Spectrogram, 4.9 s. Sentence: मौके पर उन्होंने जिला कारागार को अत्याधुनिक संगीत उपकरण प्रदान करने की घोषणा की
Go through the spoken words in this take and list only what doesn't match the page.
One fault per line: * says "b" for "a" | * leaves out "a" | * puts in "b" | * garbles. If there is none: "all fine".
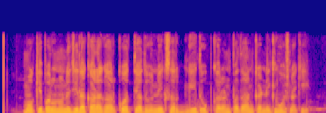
all fine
